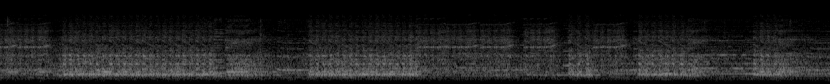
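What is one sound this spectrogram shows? Retro video game music plays with bleepy chiptune tones.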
